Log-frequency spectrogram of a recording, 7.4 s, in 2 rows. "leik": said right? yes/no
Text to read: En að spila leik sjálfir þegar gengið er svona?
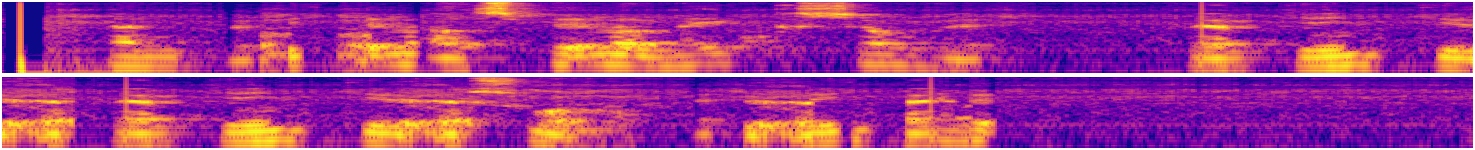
yes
